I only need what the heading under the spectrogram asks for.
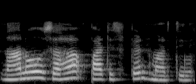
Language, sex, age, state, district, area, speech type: Kannada, female, 18-30, Karnataka, Kolar, rural, spontaneous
